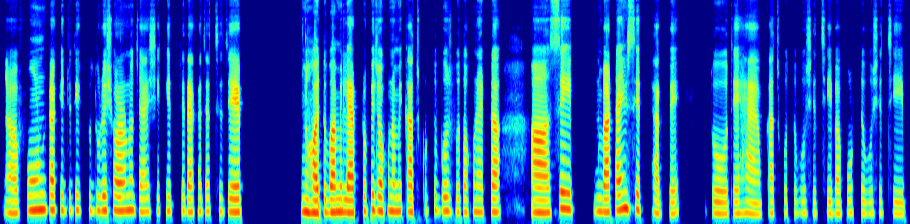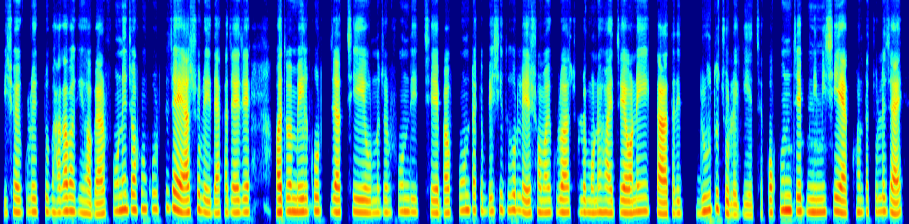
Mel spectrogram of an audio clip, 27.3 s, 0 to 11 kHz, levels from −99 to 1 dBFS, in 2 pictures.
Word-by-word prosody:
আ - - +1 0.2
ফোনটাকে 220 0 +4
যদি 210 0 -9
একটু 210 - -17
দূরে 210 0 +1
সরানো 210 0 +3
যায় 190 +1 -3
সেক্ষেত্রে 205 0 -11
দেখা 190 +1 -2
যাচ্ছে 195 0 -10
যে 190 -1 +3 1.2
হয়তোবা 185 +1 +7
আমি 190 - +4
ল্যাপটপে 185 +4 +4
যখন 205 +1 +2
আমি 200 0 -1
কাজ 190 -1 +3
করতে 215 0 -13
বসবো 200 -2 -3
তখন 190 +1 -7
একটা 190 +1 +1 0.6
আ - - +9 0.3
সেট 235 -2 +5 0.4
বা 190 - +10
টাইম 220 +3 +6
সেট 220 -3 -1 0.2
থাকবে। 165 0 -4 0.6
তো 170 - -1 0.2
যে 170 - -4
হ্যাঁ, 165 -2 -1 0.2
কাজ 175 0 -4
করতে 175 0 -17
বসেছি 170 0 -16
বা 165 - -3
পড়তে 180 0 -13
বসেছি 170 0 -15 0.3
বিষয়গুলো 185 +1 -4
একটু 195 - -12
ভাগাভাগি 190 0 0
হবে। 160 -1 -3
আর 165 - -1
ফোনে 210 +2 0
যখন 225 +1 0
করতে 230 +2 -8
যাই 225 -5 +7
আসলেই, 190 -3 -3
দেখা 175 +2 -3
যায় 180 0 +2
যে 190 - +2 0.4
হয়তোবা 190 +1 +5
মেইল 195 +1 +3
করতে 205 +2 -3
যাচ্ছি, 185 +2 +1 0.2
অন্যজন 180 +1 -8
ফোন 195 0 -7
দিচ্ছে 185 -1 -9
বা 175 - +1
ফোনটাকে 210 0 -5
বেশি 200 +3 -6
ধরলে 215 -3 -2 0.2
সময়গুলো 185 0 -4
আসলে 185 0 -9
মনে 180 +1 -3
হয় 175 -1 0
যে 185 - 0
অনেক 195 +3 -1
তাড়াতাড়ি 170 0 +3 0.3
দ্রুত 205 +3 0 0.2
চলে 160 -4 -2
গিয়েছে। 150 -1 -10
কখন 215 +4 0
যে 205 - +2 0.2
নিমিষে 190 +2 -2
১ - - -12
ঘন্টা 185 0 -6
চলে 195 +1 -4
যায় 165 -1 +5
190 Hz, 170 wpm, -24 LUFS, 180-205 Hz, 1.2 s, বা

